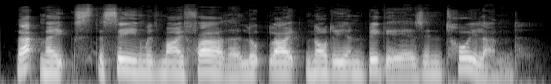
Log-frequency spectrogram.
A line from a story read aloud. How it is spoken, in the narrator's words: sighed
